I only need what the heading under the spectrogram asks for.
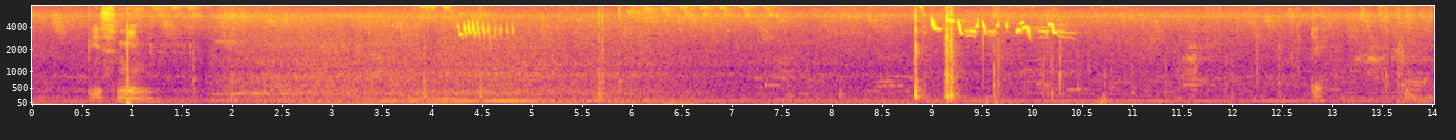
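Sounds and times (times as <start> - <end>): small birds chirping: 0.0 - 14.0
bird trill: 1.2 - 7.6, 8.6 - 11.4
sharp knocks: 8.8 - 10.4.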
